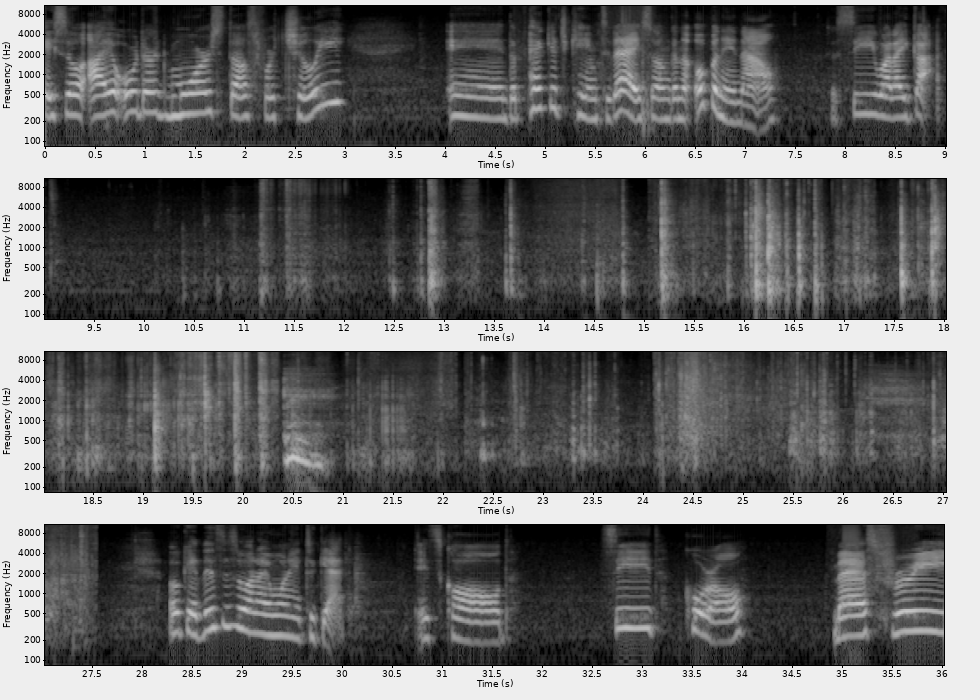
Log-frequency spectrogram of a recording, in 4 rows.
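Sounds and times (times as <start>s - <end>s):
packaging crinkling and tearing: 10.5s - 27.6s.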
